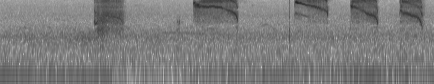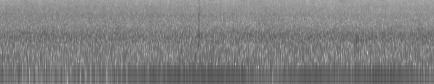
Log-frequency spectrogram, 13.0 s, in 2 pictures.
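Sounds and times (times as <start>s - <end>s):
bird calling with falling whistle: 1.4s - 1.9s, 2.6s - 6.4s.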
